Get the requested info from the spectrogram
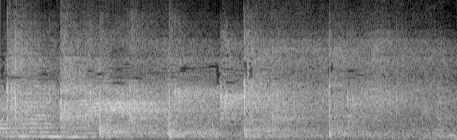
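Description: A few scattered hand claps, sharp and separate at a few a second, thinning out and fading away, with a voice faintly under them.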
